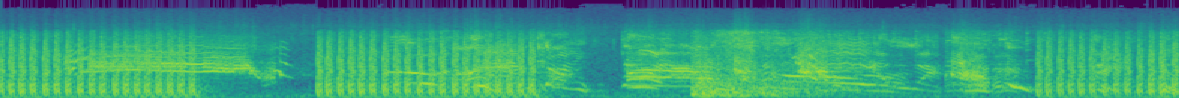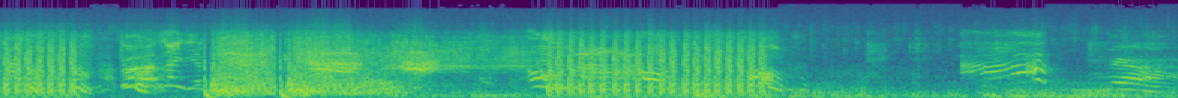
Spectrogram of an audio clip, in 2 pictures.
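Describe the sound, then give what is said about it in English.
Loud automatic gunfire as everyone is shot, a dense, sustained rattle of rapid shots with only brief gaps between bursts. “You shot everyone!”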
